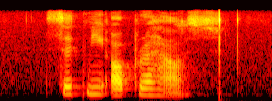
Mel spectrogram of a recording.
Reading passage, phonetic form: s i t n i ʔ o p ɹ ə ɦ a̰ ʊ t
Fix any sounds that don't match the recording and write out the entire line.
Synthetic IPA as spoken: s ɪ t n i ʔ ɔ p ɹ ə ɦ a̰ ʊ s

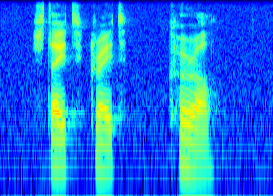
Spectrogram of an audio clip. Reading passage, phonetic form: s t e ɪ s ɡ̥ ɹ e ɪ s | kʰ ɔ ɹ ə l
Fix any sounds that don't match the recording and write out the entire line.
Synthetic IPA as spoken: s t e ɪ t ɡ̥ ɹ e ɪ t | kʰ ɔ ɹ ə l

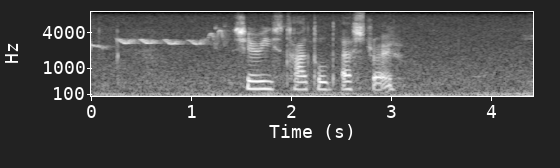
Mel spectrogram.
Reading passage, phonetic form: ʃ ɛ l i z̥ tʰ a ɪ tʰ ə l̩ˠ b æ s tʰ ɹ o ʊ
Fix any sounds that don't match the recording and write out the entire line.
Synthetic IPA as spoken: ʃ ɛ ɹ i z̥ tʰ a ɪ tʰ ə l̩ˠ d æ s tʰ ɹ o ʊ

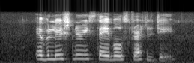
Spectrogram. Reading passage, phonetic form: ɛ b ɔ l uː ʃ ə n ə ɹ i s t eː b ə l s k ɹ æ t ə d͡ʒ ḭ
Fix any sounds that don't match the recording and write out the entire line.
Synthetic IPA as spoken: ɛ v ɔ l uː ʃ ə n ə ɹ i s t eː b ə l s t ɹ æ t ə d͡ʒ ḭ

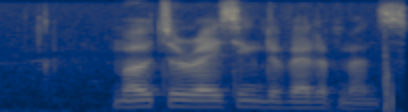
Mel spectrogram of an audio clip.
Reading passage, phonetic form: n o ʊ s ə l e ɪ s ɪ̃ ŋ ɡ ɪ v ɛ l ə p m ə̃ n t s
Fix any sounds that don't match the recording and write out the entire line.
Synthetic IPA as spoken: m o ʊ t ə ɹ e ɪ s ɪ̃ ŋ d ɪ v ɛ l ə p m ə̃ n t s

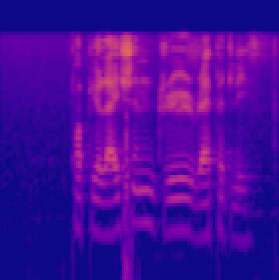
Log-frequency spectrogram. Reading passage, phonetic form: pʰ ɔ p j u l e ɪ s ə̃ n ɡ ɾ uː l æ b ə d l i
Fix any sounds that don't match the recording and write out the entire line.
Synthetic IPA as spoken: pʰ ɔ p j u l e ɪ ʃ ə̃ n ɡ ɹ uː ɹ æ p ə d l i

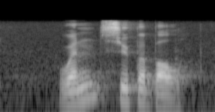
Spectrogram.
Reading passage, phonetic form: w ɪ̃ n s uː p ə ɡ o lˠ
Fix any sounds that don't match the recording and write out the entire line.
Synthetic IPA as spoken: w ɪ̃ n s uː p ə b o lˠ

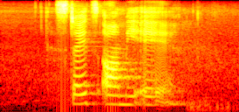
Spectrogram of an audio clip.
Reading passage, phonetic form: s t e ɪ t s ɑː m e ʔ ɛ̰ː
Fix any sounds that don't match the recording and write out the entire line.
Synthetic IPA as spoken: s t e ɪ t s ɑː m i ʔ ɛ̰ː

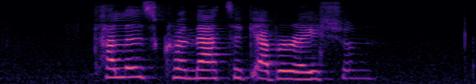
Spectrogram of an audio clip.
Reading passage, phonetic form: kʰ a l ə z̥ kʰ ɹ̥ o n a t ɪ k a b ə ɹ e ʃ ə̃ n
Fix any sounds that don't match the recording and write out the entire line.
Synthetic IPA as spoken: kʰ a l ə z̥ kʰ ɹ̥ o m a t ɪ k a b ə ɹ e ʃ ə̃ n

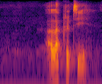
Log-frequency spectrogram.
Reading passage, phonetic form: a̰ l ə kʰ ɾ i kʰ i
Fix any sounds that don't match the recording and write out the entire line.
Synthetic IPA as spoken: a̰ l a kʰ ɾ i tʰ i

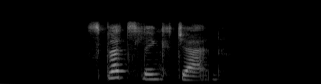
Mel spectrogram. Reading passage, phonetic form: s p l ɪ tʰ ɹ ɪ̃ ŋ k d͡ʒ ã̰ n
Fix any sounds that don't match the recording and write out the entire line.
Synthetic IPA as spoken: s p l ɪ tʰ l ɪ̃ ŋ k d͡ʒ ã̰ n

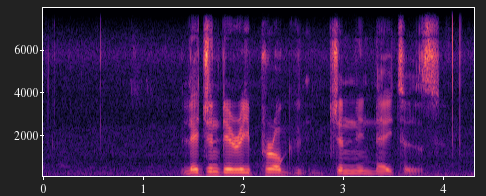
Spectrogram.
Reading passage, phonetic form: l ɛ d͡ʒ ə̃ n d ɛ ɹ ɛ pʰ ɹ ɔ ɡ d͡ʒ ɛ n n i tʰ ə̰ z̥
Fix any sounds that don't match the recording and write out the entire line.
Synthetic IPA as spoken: l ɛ d͡ʒ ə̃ n d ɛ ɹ i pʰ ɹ ɔ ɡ d͡ʒ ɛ n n e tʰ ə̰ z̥

